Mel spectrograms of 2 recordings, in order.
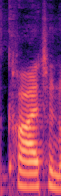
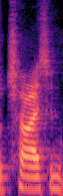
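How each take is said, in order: First: "chitin" begun with a hard K sound; hard K pronunciation. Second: "chitin" begun with CH as in chair; "chitin" with ch said as in child; soft CH pronunciation. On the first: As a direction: say "chitin" as KY-tin. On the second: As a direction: say "chitin" as CHY-tin. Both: Shown as a demonstration. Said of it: "however you want to pronounce it".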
